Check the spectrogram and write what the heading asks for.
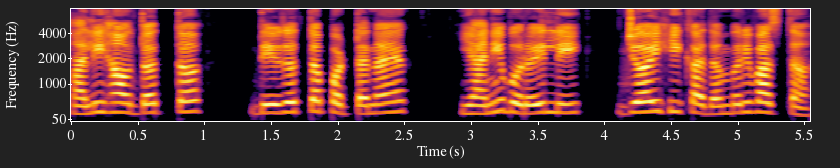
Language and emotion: Goan Konkani, neutral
